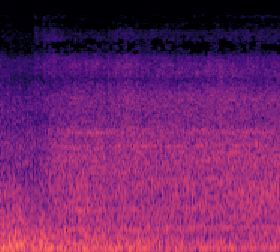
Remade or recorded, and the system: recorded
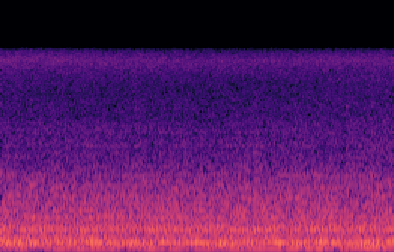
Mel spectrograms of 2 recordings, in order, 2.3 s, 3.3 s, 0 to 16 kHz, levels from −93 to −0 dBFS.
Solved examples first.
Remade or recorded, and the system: recorded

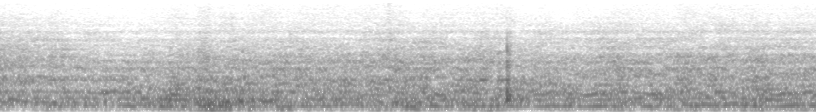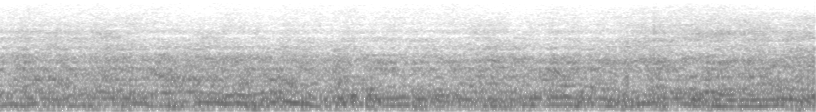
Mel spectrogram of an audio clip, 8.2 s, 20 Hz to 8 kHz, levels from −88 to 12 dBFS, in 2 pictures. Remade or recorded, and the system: remade, codec, SNAC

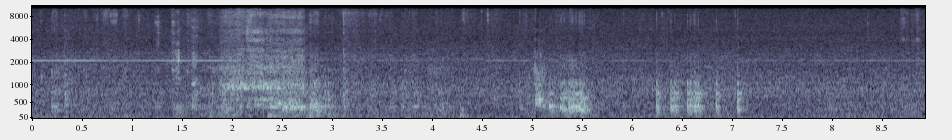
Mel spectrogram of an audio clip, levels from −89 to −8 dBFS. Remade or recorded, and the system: recorded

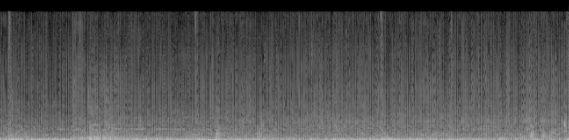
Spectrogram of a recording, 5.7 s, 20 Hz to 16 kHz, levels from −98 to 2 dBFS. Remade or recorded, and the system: remade, vocoder, BigVGAN v2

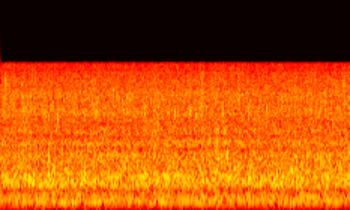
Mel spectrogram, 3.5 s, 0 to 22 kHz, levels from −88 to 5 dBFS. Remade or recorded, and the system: recorded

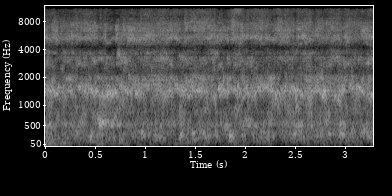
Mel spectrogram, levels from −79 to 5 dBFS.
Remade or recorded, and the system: remade, codec, HILCodec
